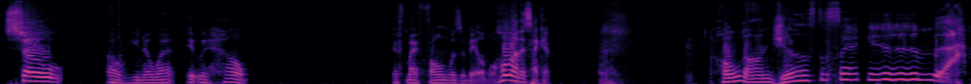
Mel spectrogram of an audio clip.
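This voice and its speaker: A man hosting a live stream of readings, chatting casually with viewers and greeting them by name in a loud, carrying voice. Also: fairly high pitch, big pitch swings, measured pace, pauses often, dry recording. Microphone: home stream mic, first too quiet, then louder.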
